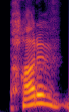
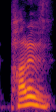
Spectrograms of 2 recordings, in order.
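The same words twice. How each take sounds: The two takes are said the same way.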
